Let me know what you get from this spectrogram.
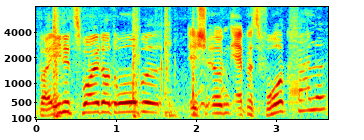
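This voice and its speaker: A man's voice: very high-pitched, lively intonation, normal speed. A man playing a cautious, anxious Swabian army sergeant in a radio drama, speaking in dialect. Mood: wary, uneasy. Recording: noisy outdoor street with vehicle. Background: car and outdoor ambience.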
